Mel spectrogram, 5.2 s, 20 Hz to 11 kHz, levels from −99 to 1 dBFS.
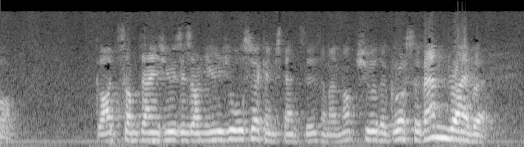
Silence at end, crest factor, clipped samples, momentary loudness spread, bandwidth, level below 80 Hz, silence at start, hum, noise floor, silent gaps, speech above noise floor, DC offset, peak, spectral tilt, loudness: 0.1 s; 14 dB; under 0.1%; 12 LU; 8.6 kHz; -44 dBFS; 0 s; none; -37 dBFS; none; 25 dB; under 0.1%; 0 dBFS; -7 dB/octave; -13 LUFS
